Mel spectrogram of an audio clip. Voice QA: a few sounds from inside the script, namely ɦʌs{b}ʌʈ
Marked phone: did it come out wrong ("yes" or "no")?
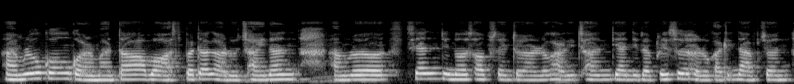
yes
